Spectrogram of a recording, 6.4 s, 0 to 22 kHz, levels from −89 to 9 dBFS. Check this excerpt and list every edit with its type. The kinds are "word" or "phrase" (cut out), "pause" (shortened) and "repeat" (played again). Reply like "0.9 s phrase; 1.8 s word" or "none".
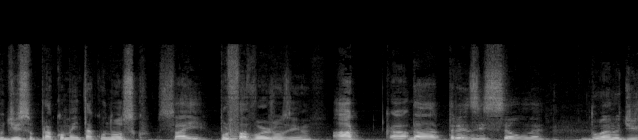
2.1 s pause; 4.1 s phrase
